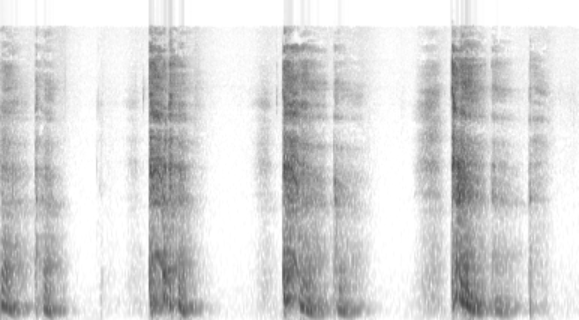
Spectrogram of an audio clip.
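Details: Adult with an irritating dry cough brought on by a dusty atmosphere, annual chest infection not yet arrived: repeated harsh, dry coughs in short bouts with quiet breaths between, a dry cough.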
